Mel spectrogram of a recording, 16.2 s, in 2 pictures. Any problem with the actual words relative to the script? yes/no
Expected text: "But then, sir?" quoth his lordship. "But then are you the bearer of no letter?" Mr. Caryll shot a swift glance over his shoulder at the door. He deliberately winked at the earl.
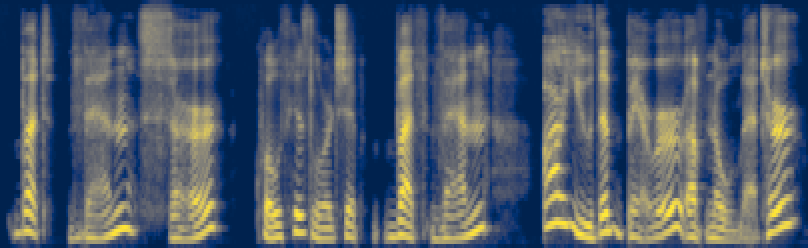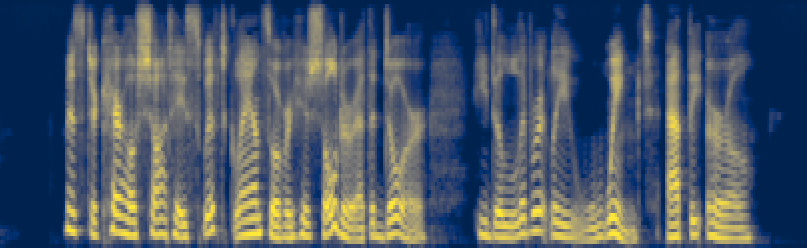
no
